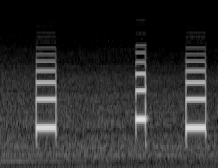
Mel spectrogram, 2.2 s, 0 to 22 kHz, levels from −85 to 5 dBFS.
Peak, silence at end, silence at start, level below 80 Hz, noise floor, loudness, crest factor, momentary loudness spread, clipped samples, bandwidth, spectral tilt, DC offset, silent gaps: 0 dBFS; 0.1 s; 0.35 s; -68 dBFS; -49 dBFS; -13 LUFS; 14 dB; 7 LU; under 0.1%; 7.6 kHz; 2 dB/octave; under 0.1%; none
